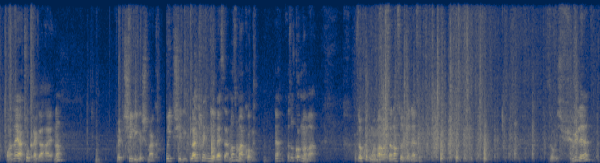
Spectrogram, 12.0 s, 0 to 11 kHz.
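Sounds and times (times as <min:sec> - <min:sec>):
cardboard packaging rustling: 0:00.0 - 0:00.8, 0:03.5 - 0:04.6, 0:07.1 - 0:12.0.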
